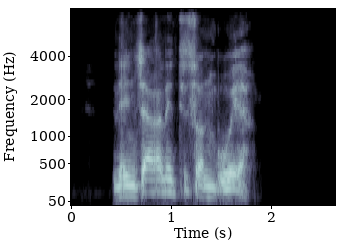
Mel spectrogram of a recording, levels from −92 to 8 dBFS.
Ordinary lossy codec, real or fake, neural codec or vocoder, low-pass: Opus, 64 kbps; fake; codec, 16 kHz, 4 kbps, FunCodec, trained on LibriTTS, 50 frames a second; 7.2 kHz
